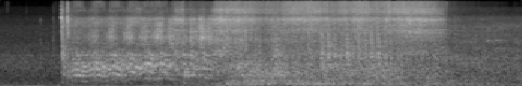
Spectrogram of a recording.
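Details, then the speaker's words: Old Ford Bronco: about three seconds of steady, slightly uneven starter cranking that never catches, then cuts off; trying to fire but won't start, and more cranking power or fuel in the bowl is suspected. "Well, I can hear it's trying to fire."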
